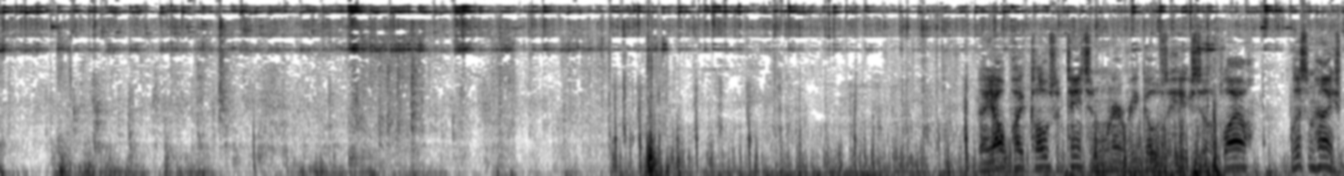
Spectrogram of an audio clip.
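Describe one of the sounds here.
Hooves thud and clop on dirt as mules walk.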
